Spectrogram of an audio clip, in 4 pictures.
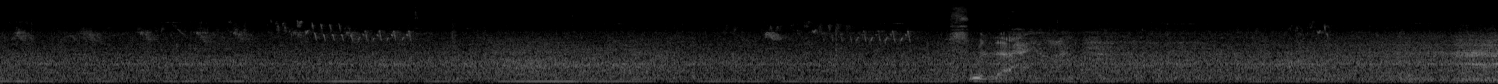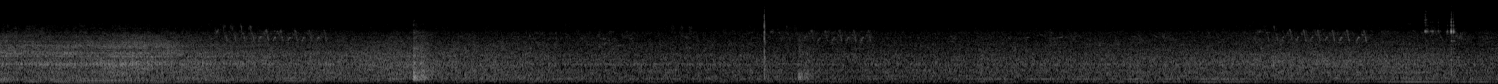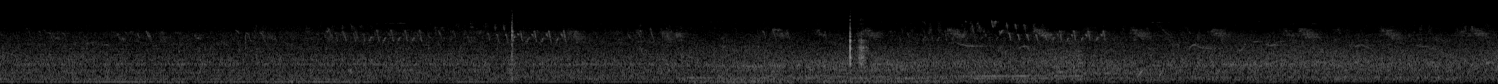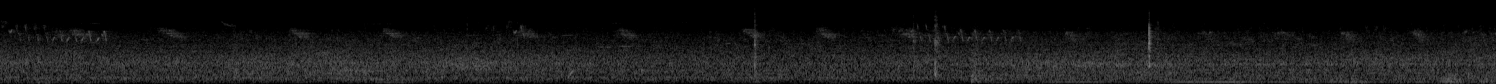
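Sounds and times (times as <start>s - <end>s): small birds chirping: 7.1s - 13.4s, 27.4s - 59.9s.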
